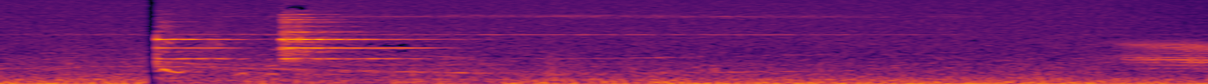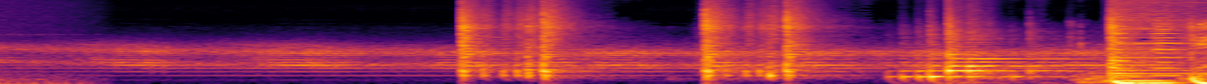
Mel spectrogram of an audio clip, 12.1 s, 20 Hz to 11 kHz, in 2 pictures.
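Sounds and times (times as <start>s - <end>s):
tram wheels rumbling: 0.0s - 4.7s
tram bell ringing: 0.8s - 3.9s.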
